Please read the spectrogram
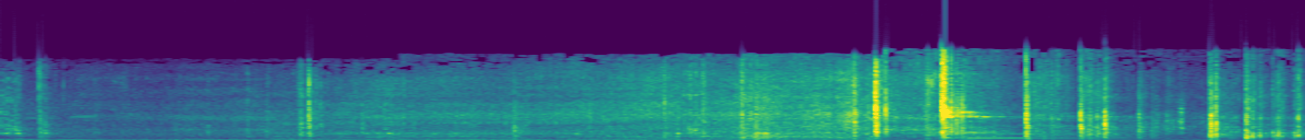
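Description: Skateboard wheels rolling on concrete, then several sharp clacks about four to six seconds in as the loose board hits the ground and clatters to a stop, with a brief ringing tone among them.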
